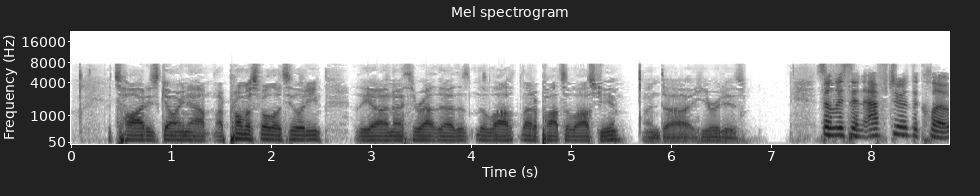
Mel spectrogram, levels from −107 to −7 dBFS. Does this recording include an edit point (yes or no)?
no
